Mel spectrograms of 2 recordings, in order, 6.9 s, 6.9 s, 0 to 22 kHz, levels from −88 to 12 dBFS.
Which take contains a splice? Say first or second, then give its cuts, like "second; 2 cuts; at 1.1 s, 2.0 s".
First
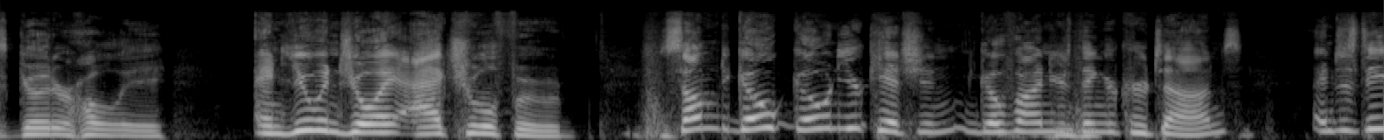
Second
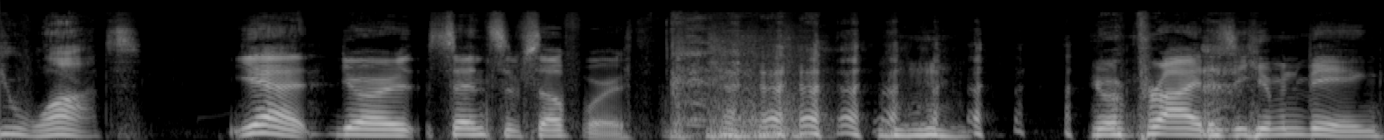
first; 1 cut; at 3.9 s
